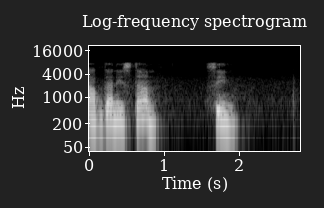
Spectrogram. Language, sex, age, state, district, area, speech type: Assamese, female, 30-45, Assam, Biswanath, rural, spontaneous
